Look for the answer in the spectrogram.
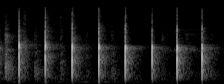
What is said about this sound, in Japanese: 先発坂東優吾皆さん拍手をよろしくお願いします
